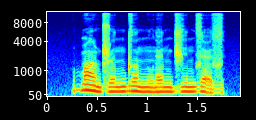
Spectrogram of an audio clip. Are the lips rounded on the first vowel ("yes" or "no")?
no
